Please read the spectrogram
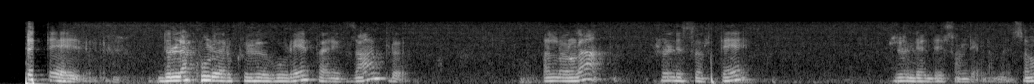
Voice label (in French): corse, accents de France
